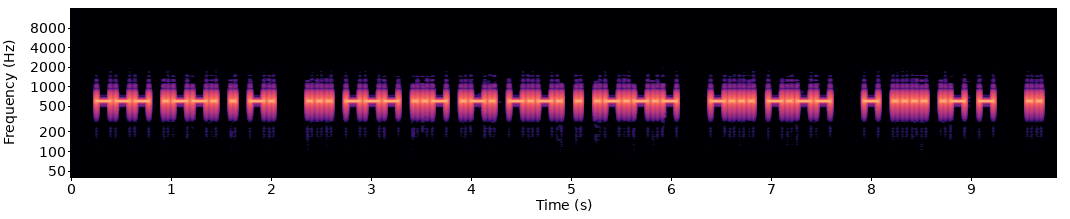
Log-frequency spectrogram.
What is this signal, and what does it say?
Morse code, heard as a keyed tone, about 25 wpm, 600 Hz. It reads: OPEN SOURCE. BY THAT I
